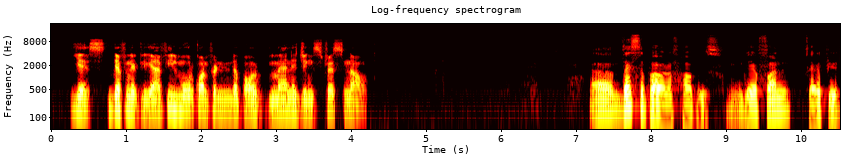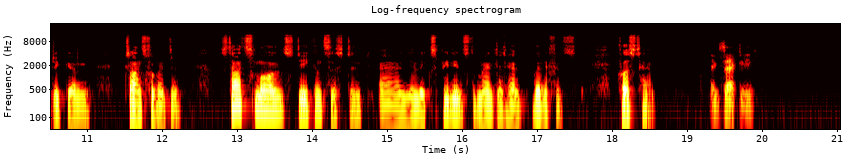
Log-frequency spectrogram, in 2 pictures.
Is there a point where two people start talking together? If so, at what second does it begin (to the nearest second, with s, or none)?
none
